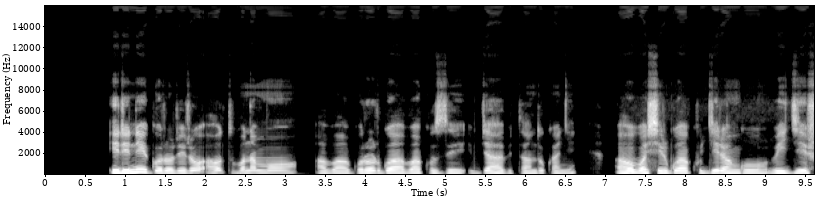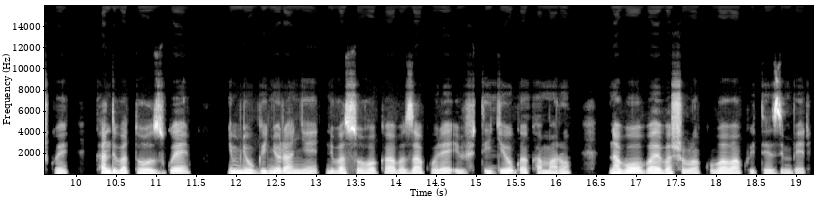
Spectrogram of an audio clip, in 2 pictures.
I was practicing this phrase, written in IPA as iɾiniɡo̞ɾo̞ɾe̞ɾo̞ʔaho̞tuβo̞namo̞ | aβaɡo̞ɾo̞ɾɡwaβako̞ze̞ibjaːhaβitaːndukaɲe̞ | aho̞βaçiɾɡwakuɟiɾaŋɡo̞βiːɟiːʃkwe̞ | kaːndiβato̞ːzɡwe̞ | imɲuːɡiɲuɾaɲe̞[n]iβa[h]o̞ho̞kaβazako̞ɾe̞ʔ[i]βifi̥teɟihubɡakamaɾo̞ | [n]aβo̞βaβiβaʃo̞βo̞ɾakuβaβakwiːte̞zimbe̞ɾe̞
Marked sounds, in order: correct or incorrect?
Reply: correct, incorrect: s, correct, correct

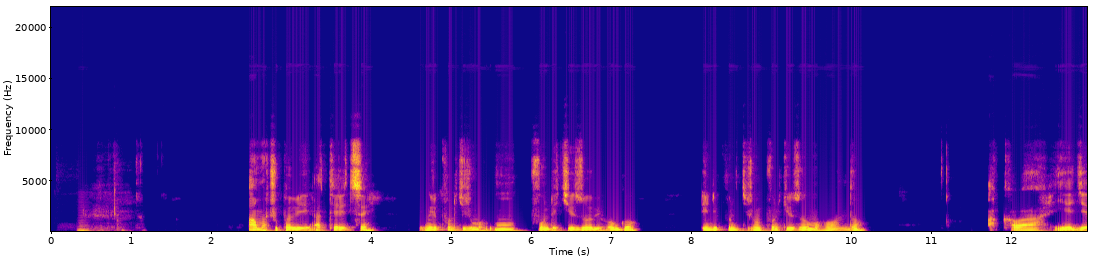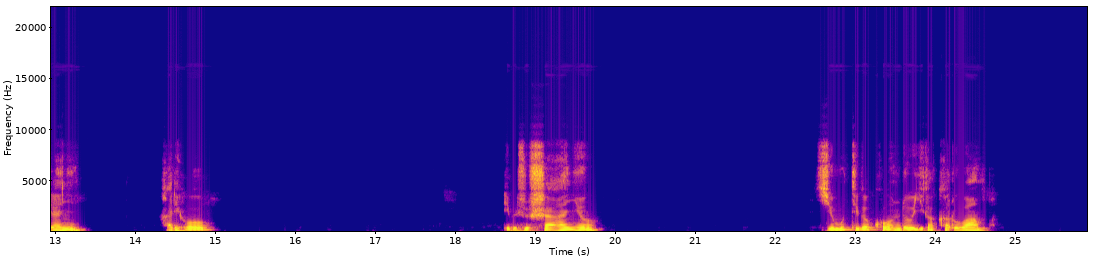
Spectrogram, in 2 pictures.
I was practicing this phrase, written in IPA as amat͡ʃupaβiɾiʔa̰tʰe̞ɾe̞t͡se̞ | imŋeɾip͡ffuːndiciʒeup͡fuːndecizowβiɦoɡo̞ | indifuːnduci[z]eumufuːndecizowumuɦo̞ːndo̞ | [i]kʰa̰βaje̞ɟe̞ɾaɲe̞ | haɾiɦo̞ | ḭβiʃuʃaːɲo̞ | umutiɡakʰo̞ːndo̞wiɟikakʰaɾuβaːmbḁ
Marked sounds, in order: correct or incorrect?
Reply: incorrect: ʒ, incorrect: a

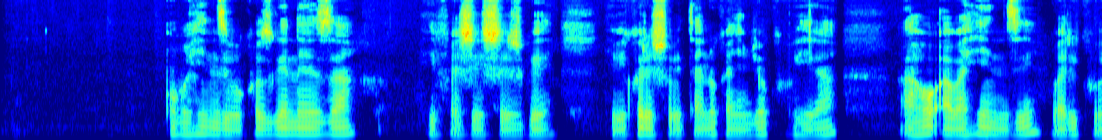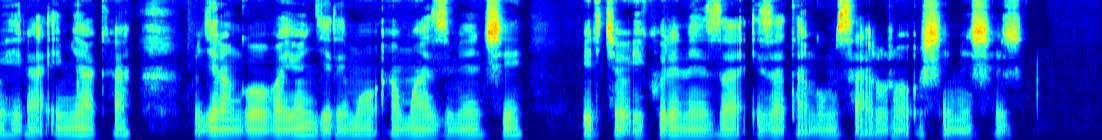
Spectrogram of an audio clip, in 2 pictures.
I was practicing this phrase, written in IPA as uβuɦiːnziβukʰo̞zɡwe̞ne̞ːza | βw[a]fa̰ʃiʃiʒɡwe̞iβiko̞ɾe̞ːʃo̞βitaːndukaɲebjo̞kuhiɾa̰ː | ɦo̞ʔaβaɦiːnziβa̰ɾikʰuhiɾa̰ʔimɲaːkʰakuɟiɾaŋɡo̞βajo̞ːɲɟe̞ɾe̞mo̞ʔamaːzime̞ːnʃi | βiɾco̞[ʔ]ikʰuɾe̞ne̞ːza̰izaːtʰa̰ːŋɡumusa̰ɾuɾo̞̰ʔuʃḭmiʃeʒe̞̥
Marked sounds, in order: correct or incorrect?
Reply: incorrect: i, correct

